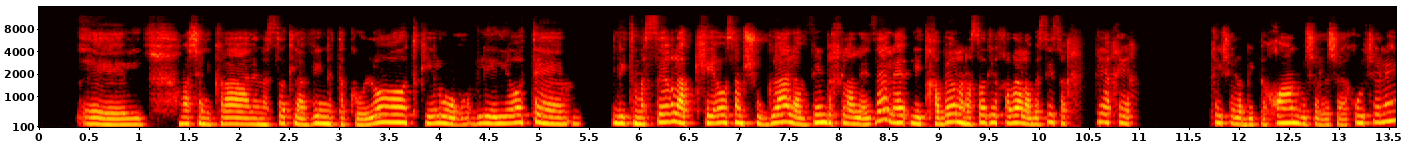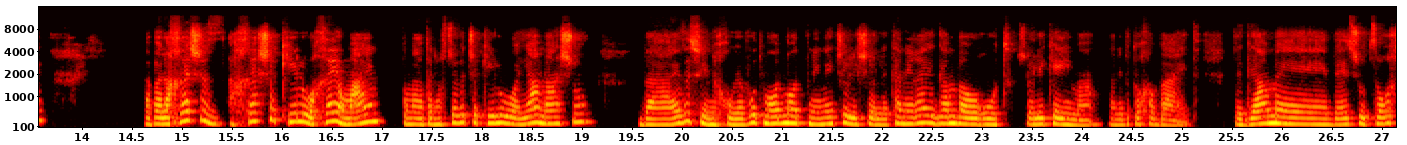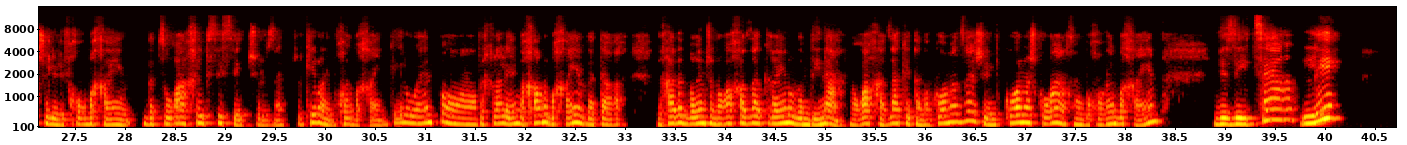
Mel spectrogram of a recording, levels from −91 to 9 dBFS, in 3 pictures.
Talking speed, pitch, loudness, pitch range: 150 wpm, 195 Hz, -26 LUFS, 180-220 Hz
